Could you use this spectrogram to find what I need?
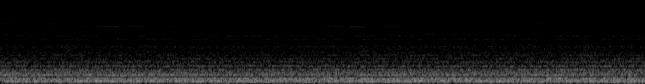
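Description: An aircraft engine drones steadily in flight.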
